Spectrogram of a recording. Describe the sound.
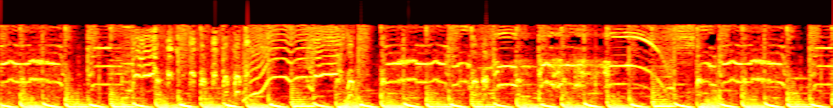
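Chickens clucking in a dense, loud, continuous chorus of rapid clucks. A couple of longer drawn-out calls rise above the chatter, and no one talks.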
